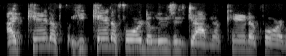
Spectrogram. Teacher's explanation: A lot of Americans in these situations will flap the T.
